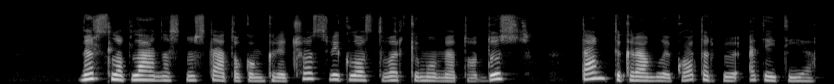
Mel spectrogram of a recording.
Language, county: Lithuanian, Kaunas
